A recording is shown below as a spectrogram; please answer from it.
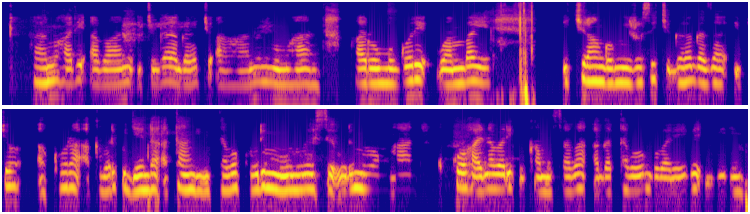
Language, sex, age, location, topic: Kinyarwanda, female, 18-24, Kigali, health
